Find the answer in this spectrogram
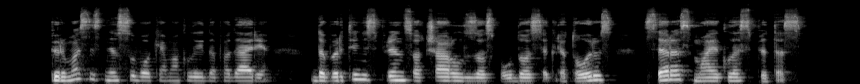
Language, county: Lithuanian, Kaunas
